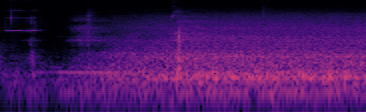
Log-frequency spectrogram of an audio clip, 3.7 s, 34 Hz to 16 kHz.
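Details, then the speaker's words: Small 9,000 BTU portable air conditioner with a hose blowing air outside, starting up: a few beeps and a click as the compressor kicks in, then a steady fan and compressor hum that builds and settles; a normal start-up. "When that unit comes on, it clicks in as the compressor starts."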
